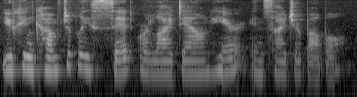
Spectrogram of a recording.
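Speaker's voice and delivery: ordinary delivery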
